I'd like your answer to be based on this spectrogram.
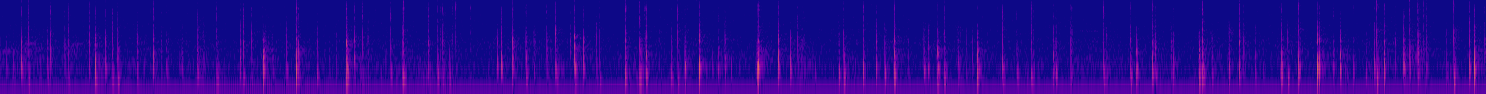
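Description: Long nails tap quickly on a row of plastic felt-tip markers in a clear plastic package, held upright. A steady stream of quiet, rapid, dry plastic clicks with a bright edge follows, each dying away almost instantly.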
